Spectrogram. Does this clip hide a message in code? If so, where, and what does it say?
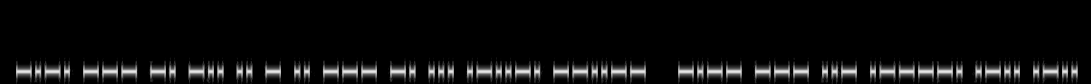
Yes: Morse code from 0.2 to 10.8 s, heard as a keyed tone, about 25 wpm, 600 Hz. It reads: CONDITIONS", YOU'LL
